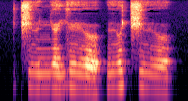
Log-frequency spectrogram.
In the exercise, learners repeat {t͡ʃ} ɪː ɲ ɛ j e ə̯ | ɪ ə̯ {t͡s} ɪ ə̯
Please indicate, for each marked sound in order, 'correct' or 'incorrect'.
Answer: correct, incorrect

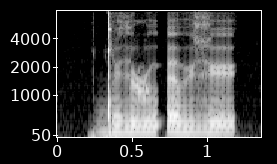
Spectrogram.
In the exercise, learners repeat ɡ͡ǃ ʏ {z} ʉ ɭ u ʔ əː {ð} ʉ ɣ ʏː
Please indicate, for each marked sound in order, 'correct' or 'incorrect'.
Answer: incorrect, incorrect

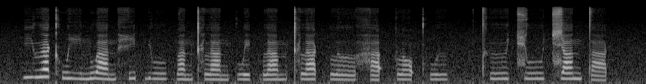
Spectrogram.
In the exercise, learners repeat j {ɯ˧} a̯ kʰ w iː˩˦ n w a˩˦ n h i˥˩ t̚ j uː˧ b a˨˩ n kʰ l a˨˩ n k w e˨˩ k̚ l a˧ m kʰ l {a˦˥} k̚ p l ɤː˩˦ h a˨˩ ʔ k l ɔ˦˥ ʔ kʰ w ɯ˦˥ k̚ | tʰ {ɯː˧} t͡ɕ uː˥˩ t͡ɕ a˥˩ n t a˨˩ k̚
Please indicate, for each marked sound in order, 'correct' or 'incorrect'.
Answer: incorrect, correct, incorrect

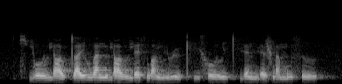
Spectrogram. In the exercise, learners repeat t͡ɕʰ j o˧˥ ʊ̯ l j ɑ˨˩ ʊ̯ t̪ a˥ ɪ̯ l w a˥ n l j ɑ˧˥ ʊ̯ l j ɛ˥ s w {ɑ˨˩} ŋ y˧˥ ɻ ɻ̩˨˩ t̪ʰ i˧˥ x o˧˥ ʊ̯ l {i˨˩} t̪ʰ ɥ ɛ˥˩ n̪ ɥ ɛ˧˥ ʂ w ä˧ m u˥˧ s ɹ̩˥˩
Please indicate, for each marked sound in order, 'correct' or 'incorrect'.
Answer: correct, correct

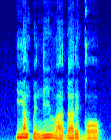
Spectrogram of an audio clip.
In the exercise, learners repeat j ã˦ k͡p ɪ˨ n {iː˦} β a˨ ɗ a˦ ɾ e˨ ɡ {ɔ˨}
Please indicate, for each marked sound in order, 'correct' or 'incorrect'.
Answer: correct, incorrect

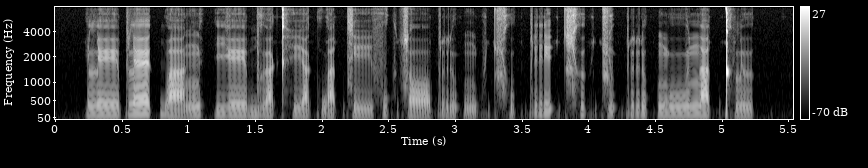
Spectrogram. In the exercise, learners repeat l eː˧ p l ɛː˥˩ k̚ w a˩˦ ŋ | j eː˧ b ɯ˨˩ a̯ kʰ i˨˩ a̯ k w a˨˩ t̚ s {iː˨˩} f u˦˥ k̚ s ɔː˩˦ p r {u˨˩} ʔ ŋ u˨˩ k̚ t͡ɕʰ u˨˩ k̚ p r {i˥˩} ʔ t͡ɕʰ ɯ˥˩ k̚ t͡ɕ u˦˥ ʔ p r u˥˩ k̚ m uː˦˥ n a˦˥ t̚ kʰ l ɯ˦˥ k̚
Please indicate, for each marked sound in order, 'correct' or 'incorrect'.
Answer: correct, correct, correct

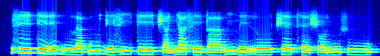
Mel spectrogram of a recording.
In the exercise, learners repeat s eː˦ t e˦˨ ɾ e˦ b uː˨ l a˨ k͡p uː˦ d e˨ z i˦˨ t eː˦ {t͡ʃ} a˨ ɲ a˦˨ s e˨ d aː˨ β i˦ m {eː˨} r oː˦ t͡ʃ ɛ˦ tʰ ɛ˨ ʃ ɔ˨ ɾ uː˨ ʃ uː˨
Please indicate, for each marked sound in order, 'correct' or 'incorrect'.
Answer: correct, incorrect

